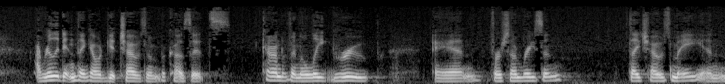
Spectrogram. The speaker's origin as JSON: {"language": "English", "region": "Kentucky", "country": "United States", "said": "I'm from Eastern Kentucky, Johnson County"}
